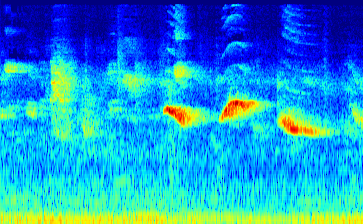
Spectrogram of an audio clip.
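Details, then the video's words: Captive green-winged saltator chick, corvo x fogueira, dueling in song with its father: three strong, clear whistles, each sliding downward, spaced about half a second apart in a quiet setting. "FILHOTE DE TRINCA FERRO CORVO X FOGUEIRA COMEÇANDO A DISPUTAR CANTO"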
